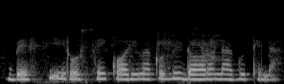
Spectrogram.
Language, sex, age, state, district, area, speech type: Odia, female, 18-30, Odisha, Ganjam, urban, spontaneous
